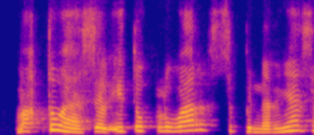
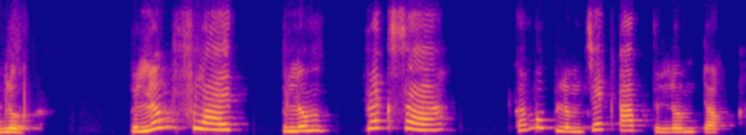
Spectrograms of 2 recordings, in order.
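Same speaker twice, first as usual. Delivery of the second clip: surprised doctor; 5 semitones higher than usual. Retold or imitated. Doctor's startled scolding question.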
